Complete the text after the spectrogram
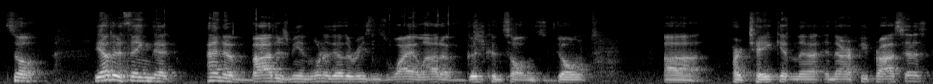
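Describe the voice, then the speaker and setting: A man's voice: mid-range voice, normal speed. Man with a mid-range voice, easygoing podcast chat. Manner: conversational, many fillers, affirming "yeah". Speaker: podcast co-host, consultant.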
